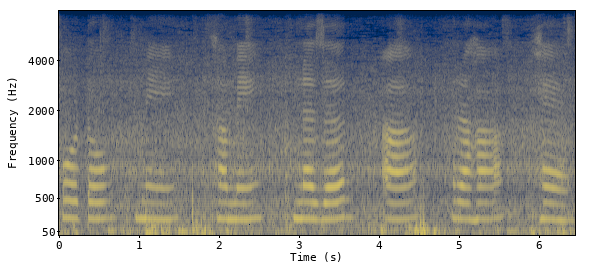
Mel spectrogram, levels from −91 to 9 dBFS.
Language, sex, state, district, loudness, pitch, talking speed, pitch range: Hindi, female, Chandigarh, Chandigarh, -15 LUFS, 220 Hz, 65 wpm, 215-225 Hz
